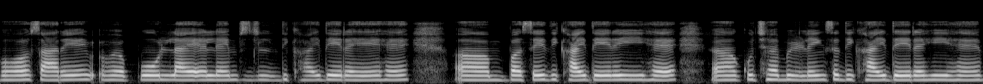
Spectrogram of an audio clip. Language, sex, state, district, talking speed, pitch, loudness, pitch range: Hindi, female, Uttar Pradesh, Hamirpur, 135 wpm, 210 Hz, -17 LUFS, 205-215 Hz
